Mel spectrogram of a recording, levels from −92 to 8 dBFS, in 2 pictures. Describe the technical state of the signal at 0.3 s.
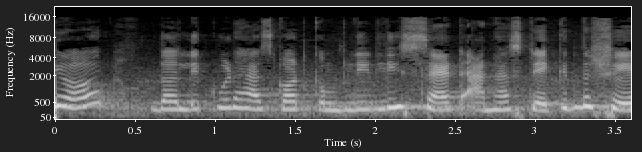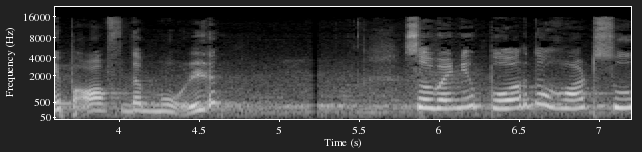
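At 0.3 s the signal is intact, with no audible fault at that moment.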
